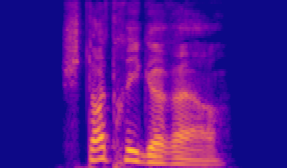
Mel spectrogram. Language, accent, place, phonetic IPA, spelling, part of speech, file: German, Germany, Berlin, [ˈʃtɔtʁɪɡəʁɐ], stottrigerer, adjective, De-stottrigerer.ogg
- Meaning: inflection of stottrig: 1. strong/mixed nominative masculine singular comparative degree 2. strong genitive/dative feminine singular comparative degree 3. strong genitive plural comparative degree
